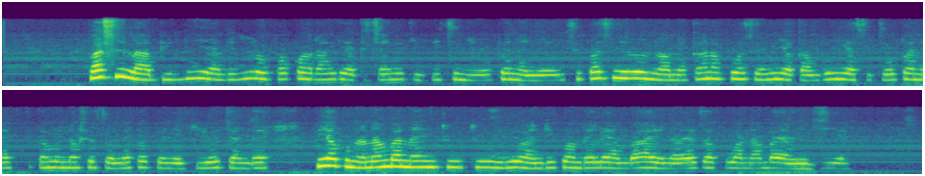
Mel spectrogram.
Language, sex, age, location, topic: Swahili, male, 18-24, Nairobi, government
